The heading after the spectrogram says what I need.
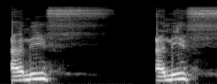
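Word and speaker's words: ألف: থাকি তো প্রিয় দর্শক এই আলিফ উচ্চারণ করার সময় টেনে পড়া যাবে না তাড়াতাড়ি করে উচ্চারণ করতে হবে আলিফ আপনারা আমার সঙ্গে বলুন আলিফ আলিফ বা বাতে এক আলিফ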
